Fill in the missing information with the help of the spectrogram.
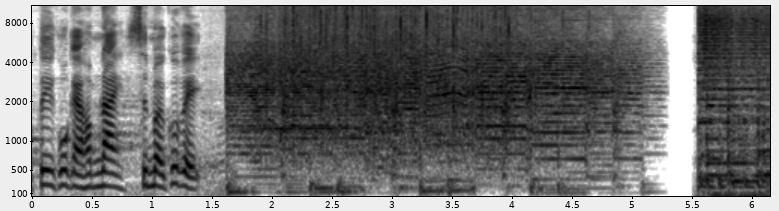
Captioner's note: applause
